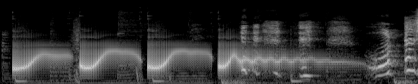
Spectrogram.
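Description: Cartoon 'boing' comedy sound effect: three quick rising boings, then a longer note that slides slowly downward.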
